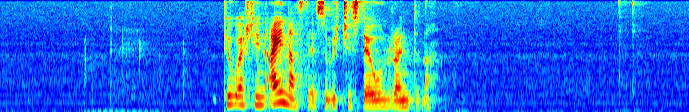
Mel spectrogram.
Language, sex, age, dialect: Faroese, female, 15-35, Vágar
